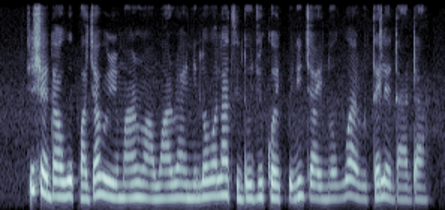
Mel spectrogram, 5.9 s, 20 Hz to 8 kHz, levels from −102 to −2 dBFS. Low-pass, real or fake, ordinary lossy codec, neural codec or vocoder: 7.2 kHz; real; none; none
